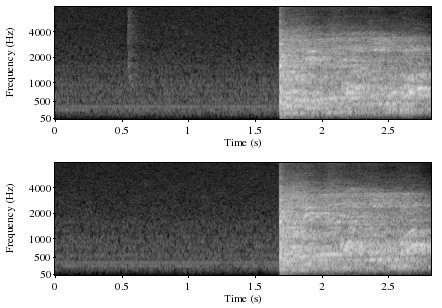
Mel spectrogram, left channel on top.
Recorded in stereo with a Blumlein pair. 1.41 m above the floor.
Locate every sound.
1.7 s a shout: straight ahead, 0.6 m; by 2.8 s 45° right, 1.8 m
